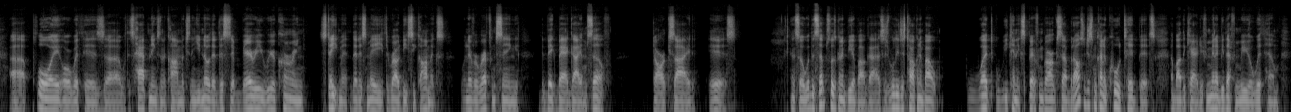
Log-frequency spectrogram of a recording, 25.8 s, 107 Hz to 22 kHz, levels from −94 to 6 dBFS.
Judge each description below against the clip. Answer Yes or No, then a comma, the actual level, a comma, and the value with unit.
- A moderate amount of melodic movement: Yes, average, 3.0 semitones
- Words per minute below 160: No, average, 185 wpm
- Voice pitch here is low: Yes, low, 100 Hz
